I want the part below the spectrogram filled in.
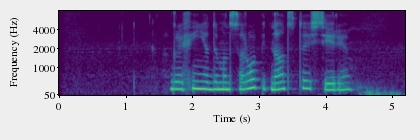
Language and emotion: Russian, neutral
